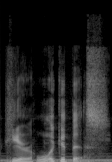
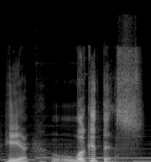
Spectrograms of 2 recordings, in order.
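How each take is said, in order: First: The voice sounds like Alphys. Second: The voice sounds like Papyrus.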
